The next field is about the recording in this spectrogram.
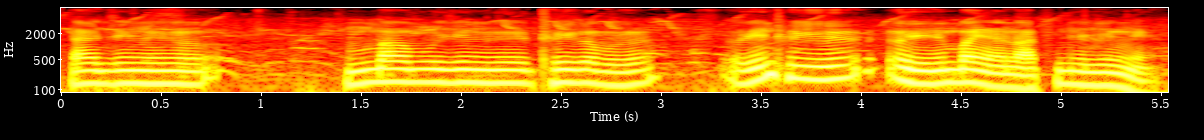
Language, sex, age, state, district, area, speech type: Bodo, male, 60+, Assam, Udalguri, rural, spontaneous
